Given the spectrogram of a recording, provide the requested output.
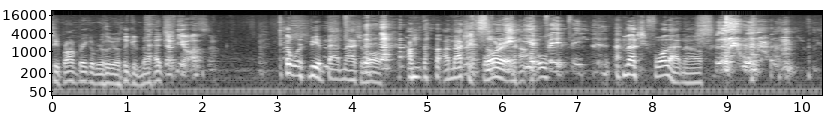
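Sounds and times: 
speech: 0:00.0 - 0:02.3, 0:03.1 - 0:09.9
laughter: 0:01.3 - 0:10.2
harsh cough from a sick person: 0:08.6 - 0:10.2.

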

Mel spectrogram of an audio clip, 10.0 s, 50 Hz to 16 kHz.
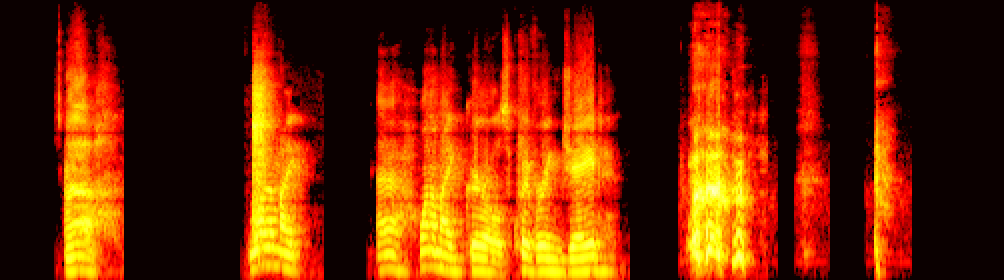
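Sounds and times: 
speech: 0:00.6 - 0:01.2, 0:02.5 - 0:03.1, 0:03.8 - 0:06.2, 0:06.9 - 0:07.6
raspy voiced cough: 0:06.9 - 0:07.6, 0:08.7 - 0:09.2.

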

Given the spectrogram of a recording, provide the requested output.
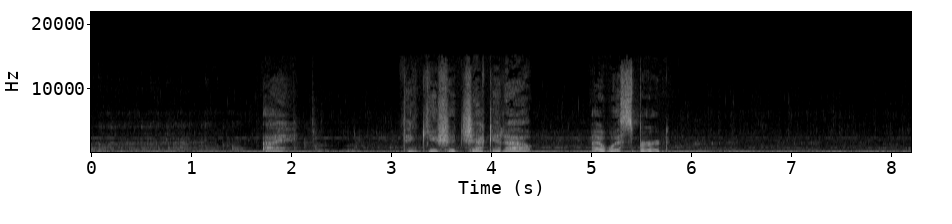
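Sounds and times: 
water gurgling as it drains from a bathtub: 0:00.0 - 0:03.0, 0:05.8 - 0:08.2
speech: 0:01.7 - 0:02.4, 0:03.2 - 0:05.8.

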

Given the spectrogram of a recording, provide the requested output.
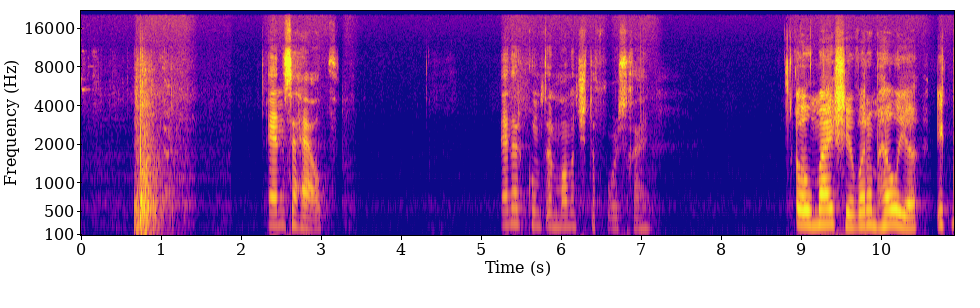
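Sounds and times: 
heavy door slamming shut: 0:00.7 - 0:01.4
speech: 0:02.3 - 0:03.2, 0:05.2 - 0:07.3, 0:08.8 - 0:10.9.

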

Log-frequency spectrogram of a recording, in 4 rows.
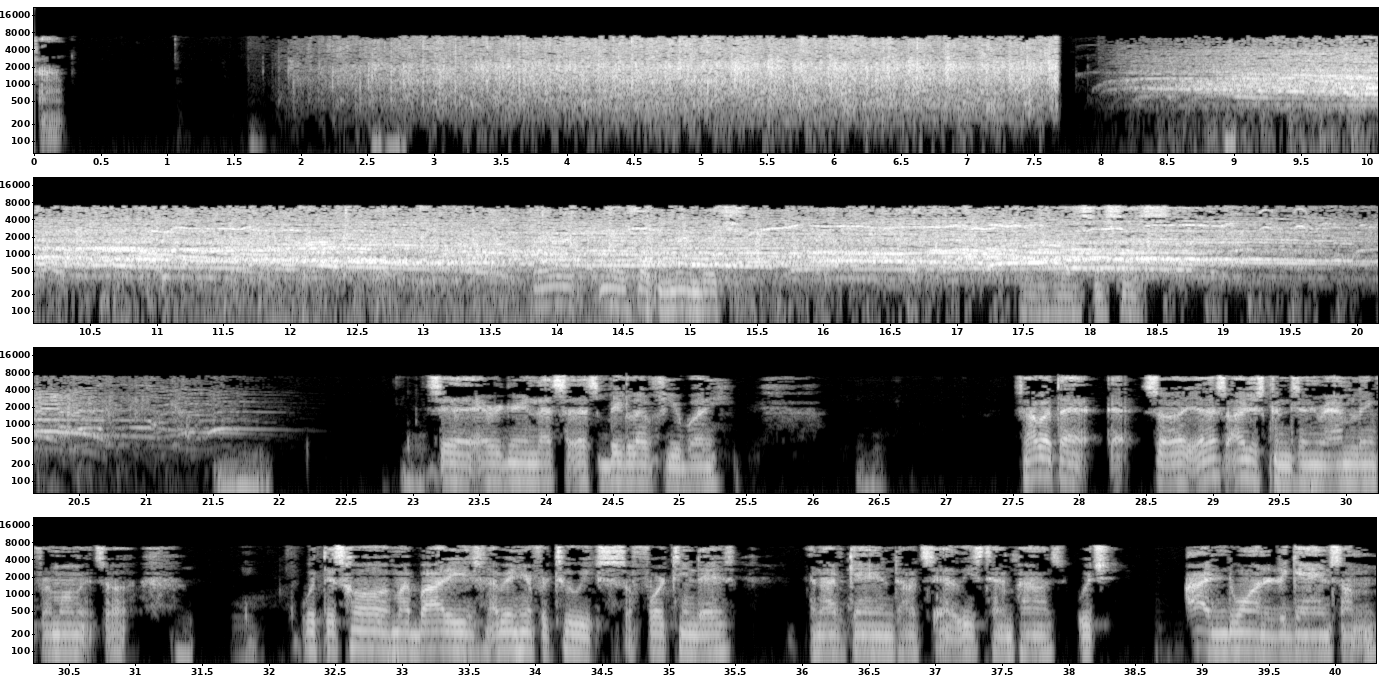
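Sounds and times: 
speech: 0:00.0 - 0:00.3, 0:23.2 - 0:25.4, 0:27.6 - 0:31.1, 0:32.3 - 0:40.2
crowd applauding: 0:01.7 - 0:22.0
crowd cheering and whooping: 0:06.5 - 0:22.0.

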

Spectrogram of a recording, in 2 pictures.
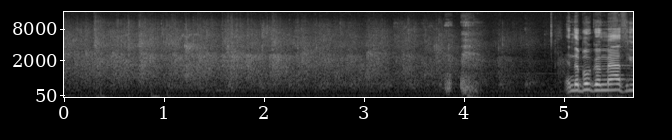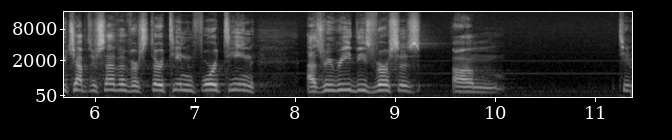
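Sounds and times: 
church audience applause at a morning service: 0:00.0 - 0:04.8
speech: 0:03.8 - 0:04.2, 0:05.0 - 0:10.2.

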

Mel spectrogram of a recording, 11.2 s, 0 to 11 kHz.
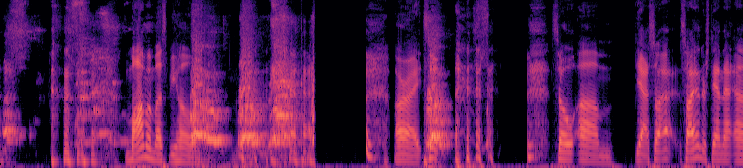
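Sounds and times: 
beagle barking and yowling: 0:00.0 - 0:00.5, 0:02.8 - 0:04.8, 0:06.4 - 0:06.8
speech: 0:01.0 - 0:03.2, 0:04.0 - 0:04.7, 0:05.9 - 0:11.1.

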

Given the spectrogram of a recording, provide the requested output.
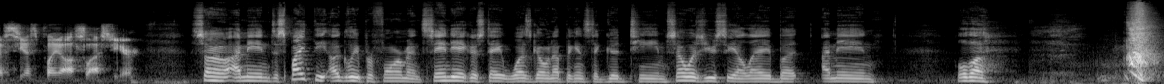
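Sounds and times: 
speech: 0:00.0 - 0:08.9, 0:09.6 - 0:10.0
quiet inhale: 0:01.4 - 0:01.9, 0:09.0 - 0:10.9
person sneezing: 0:11.2 - 0:11.6.

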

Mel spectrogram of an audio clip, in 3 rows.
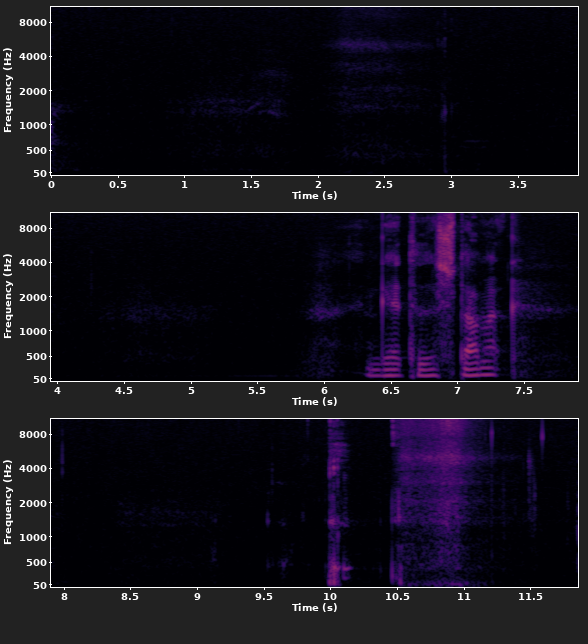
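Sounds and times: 
speech: 0:06.3 - 0:07.6
soft brief burp: 0:09.5 - 0:10.6.

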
